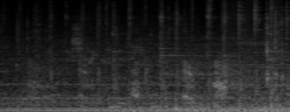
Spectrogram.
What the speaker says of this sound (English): Oh, that's dogs.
